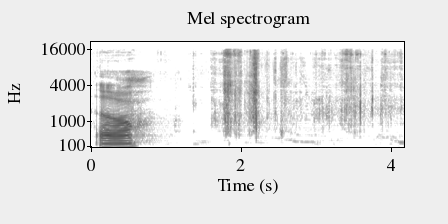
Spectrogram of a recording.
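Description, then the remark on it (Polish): A short vocal sound opens, then soft, irregular papery rustles and crinkles follow for a few seconds, fairly faint, as sheets of A4 paper are picked up and shuffled, one taken by each participant for making a paper pinwheel. “Chciałbym, żebyście Państwo sobie pobrali kartki.”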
